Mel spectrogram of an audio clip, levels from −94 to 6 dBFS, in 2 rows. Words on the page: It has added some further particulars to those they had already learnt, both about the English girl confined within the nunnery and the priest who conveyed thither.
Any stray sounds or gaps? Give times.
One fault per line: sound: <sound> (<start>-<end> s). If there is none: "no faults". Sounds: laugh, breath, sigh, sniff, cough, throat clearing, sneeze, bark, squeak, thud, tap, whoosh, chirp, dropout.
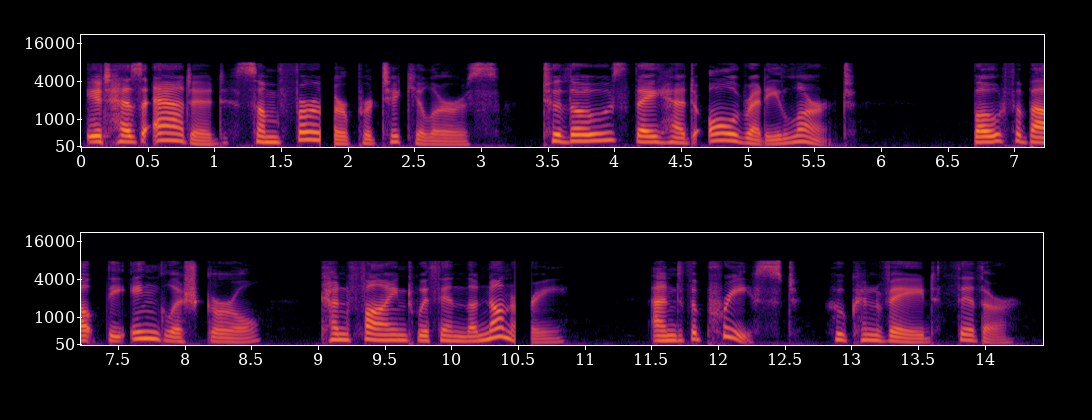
sound: dropout (1.8-1.9 s)
sound: dropout (10.5-10.6 s)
